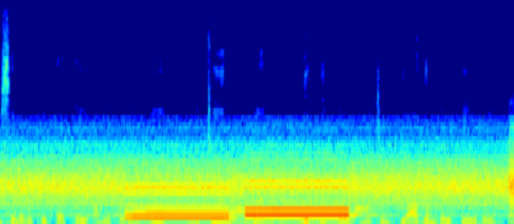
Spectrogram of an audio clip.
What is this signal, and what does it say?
Aircraft SELCAL, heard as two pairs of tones, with radio hiss, a squelch burst at the end, room echo and speech in Tamil. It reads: HP-KQ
